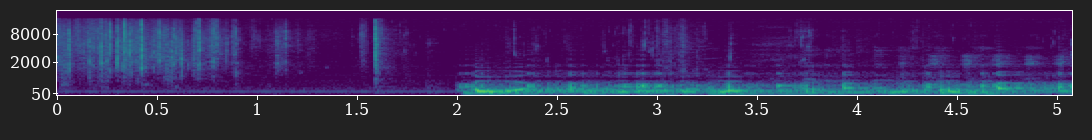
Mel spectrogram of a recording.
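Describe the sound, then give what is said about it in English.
Crinkling of a ticket gives way to a quick plop as it's tossed into the water of a sound, followed by a muffled, bubbling underwater rumble as it sinks. “Get rid of the ticket. Throw it in the sound.”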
